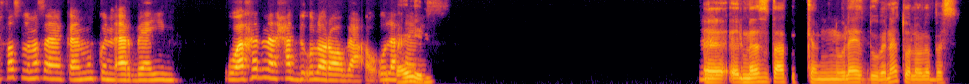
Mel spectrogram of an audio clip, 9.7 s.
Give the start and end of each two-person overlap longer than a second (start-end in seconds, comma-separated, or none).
none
